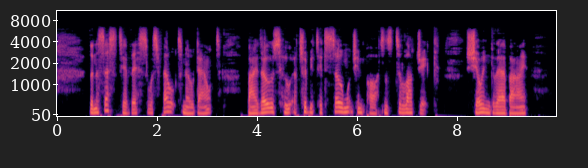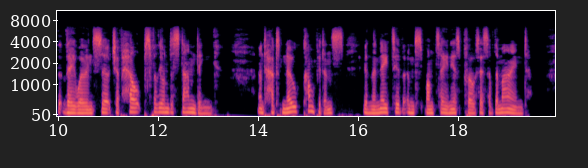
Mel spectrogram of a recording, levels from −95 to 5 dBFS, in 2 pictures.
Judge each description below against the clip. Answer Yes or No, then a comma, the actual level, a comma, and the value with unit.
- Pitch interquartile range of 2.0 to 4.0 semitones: Yes, average, 3.2 semitones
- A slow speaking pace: Yes, slow, 125 wpm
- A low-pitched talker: Yes, low, 115 Hz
